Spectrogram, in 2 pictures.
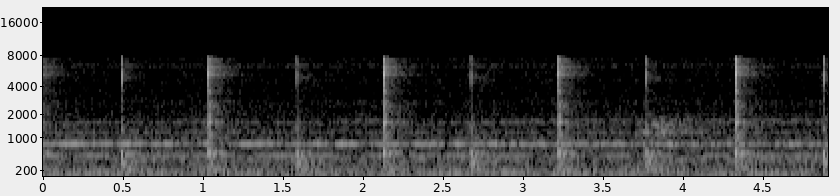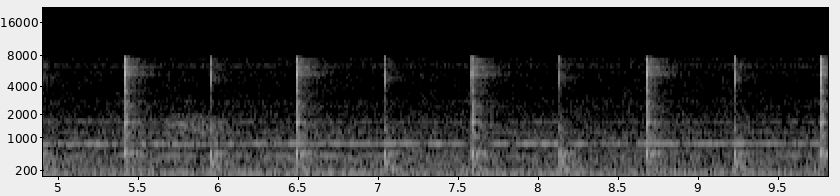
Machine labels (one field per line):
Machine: valve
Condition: normal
